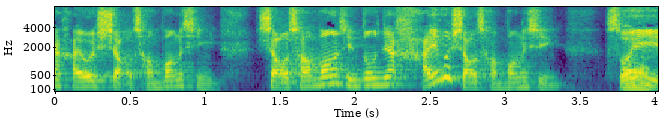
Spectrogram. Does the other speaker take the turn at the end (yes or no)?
no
